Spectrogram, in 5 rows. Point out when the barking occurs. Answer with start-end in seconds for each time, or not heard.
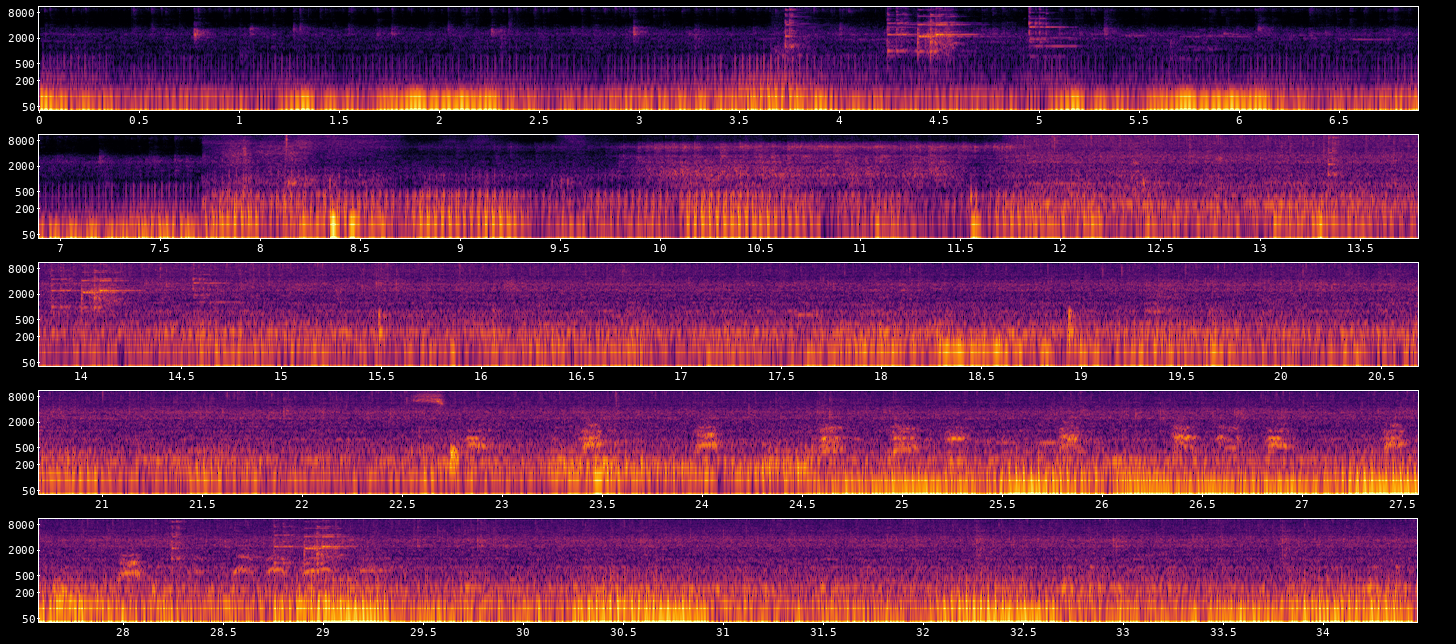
22.6-29.4.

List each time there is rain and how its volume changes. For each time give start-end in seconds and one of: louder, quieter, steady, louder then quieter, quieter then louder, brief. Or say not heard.
0.0-34.4 louder.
